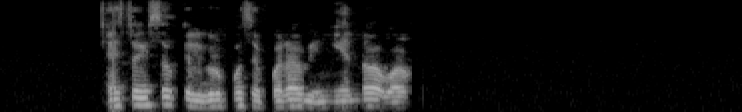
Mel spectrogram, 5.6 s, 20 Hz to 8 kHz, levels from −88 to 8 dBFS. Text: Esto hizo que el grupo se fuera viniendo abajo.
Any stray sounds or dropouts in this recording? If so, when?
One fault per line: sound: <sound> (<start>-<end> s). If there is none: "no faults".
no faults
